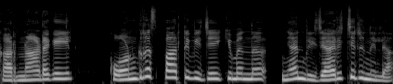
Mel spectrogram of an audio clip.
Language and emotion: Malayalam, surprised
